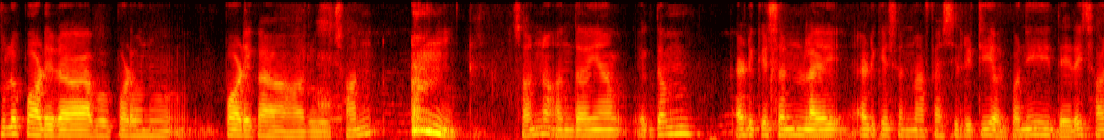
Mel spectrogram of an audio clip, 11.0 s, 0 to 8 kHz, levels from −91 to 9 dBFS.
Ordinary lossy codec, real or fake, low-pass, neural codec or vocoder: Opus, 24 kbps; real; 7.2 kHz; none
